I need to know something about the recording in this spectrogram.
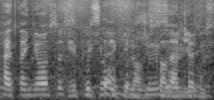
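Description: Speech only: a man talking in conversation.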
